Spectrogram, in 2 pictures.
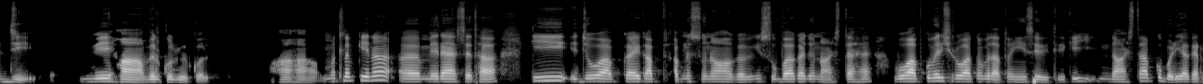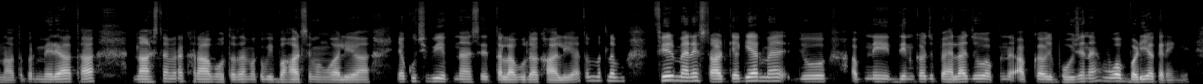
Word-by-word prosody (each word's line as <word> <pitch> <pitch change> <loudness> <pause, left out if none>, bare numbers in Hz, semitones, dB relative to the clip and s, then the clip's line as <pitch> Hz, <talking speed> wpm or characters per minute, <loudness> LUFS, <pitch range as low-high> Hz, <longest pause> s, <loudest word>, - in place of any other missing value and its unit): जी। 120 -2 -5 0.7
ये 145 +1 +6
हाँ, 115 -2 +8
बिल्कुल-बिल्कुल। 120 -3 -1 0.7
हाँ, 115 - +1
हाँ, 110 -1 0
हाँ। 105 - -7
मतलब 180 +4 -1
कि 185 - +5
ना 195 +2 +3
अ, 130 -8 +2
मेरा 130 +1 +3
ऐसे 130 +3 0
था 120 -2 +4 0.4
कि 180 +2 0
जो 140 +1 +1
आपका 135 +1 +3
एक 140 -1 +3
आप 130 0 +2
आपने 135 +2 -3
सुना 125 -1 -4
होगा 120 -1 -1
कि 135 - -10
सुबह 125 -1 +2
का 135 - +2
जो 130 0 -4
नाश्ता 110 +2 -2
है, 120 +2 -5 0.2
वो 135 +2 +2
आपको 135 +2 +5
मेरी 160 +1 +3
शुरुआत 135 -3 +2
मैं 135 - -4
बताता 125 -1 +1
हूँ, 120 - -4
यहीं 120 0 -5
से 125 - 0
हुई 110 -2 -2
थी 120 - -9
कि 140 +3 -7
नाश्ता 125 +3 -1
आपको 160 +1 -2
बढ़िया 125 -2 +2
करना 115 -3 -3
होता, 105 - -8
पर 125 - -9
मेरे 120 -1 -2
यहाँ 130 +1 +4
था 130 - +5 0.5
नाश्ता 125 +3 +1
मेरा 135 +1 -4
ख़राब 125 -1 +1
होता 115 -1 -4
था। 120 - -1
मैं 120 0 -7
कभी 120 0 -4
बाहर 115 +1 +3
से 120 - -9
मँगवा 115 -1 -3
लिया 110 0 -1 0.4
या - - 0
कुछ 150 -1 -8
भी 145 +1 0
अपना 125 -2 -3
ऐसे 120 0 -5
तला-भुना 115 0 +1
खा 105 -1 +2
लिया, 110 +2 -1
तो 175 - -11
मतलब 170 -2 -4 0.3
फिर 195 +1 +7
मैंने 170 +1 +4
स्टार्ट 135 -5 +3
किया 140 -1 +2
कि 170 - +1
यार 175 -1 +6
मैं 165 0 -1 0.2
जो 135 +1 -1 0.3
अपने 140 0 -3
दिन 130 +1 -4
का 135 - 0
जो 140 - -11
पहला 125 +2 +3
जो 140 0 +1
अपने 125 0 -8
आपका 125 - 0 0.2
भोजन 115 +6 -3
है, 145 - -2
वो 155 -2 +1
आप 140 - -17
बढ़िया 120 +2 +3
करेंगे। 100 -4 -7
130 Hz, 230 wpm, -22 LUFS, 120-140 Hz, 0.7 s, हाँ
